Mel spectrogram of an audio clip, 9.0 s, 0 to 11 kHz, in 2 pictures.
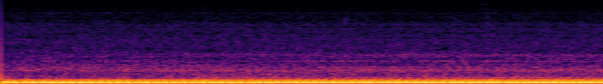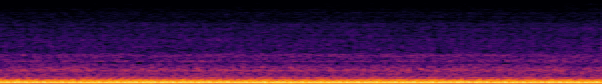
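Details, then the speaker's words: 1956 DeSoto Firedome convertible, fully restored, with a 330 cubic inch Hemi V8, just after a cold start: a deep, steady, even idle rumble with no knocks, misses or ticking; sounds good and runs smooth. "sounds good runs smooth"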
